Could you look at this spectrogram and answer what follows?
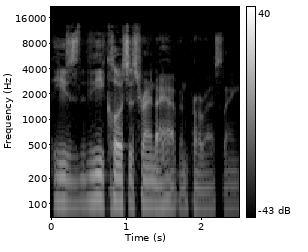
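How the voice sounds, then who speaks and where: This man has an ordinary speaking voice and talks at a moderate pace with ordinary pitch variation. The background is quiet. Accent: American. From Las Vegas, US. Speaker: pro wrestler. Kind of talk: casual chat. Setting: studio.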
